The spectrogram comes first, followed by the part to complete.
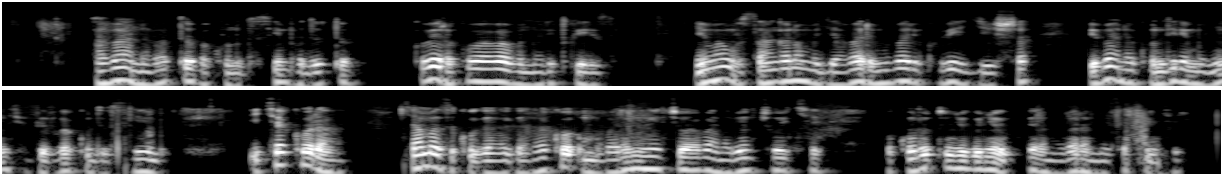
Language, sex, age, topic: Kinyarwanda, male, 18-24, education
